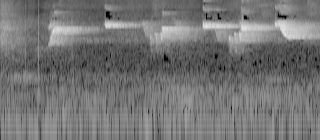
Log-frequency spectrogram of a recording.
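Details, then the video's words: Saffron finch (canário mineirinho) coming out of moult and singing again after nearly two years with stuck feathers: a run of bright, high, slurred chirps, several falling in pitch, repeated about every half second. "Canário Mineirinho filho do Mineiro vice campeão Cobrap e de mãe CMA voltando a cantar"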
